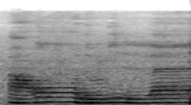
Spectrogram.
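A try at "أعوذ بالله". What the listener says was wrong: Jangan tiru irama tadi salah ya. Ya, irama yang tadi itu salah. A'udzu billahi itu nanti kata salah. Irama itu biasa baca. Itu pengaruh pula irama yang salah.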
